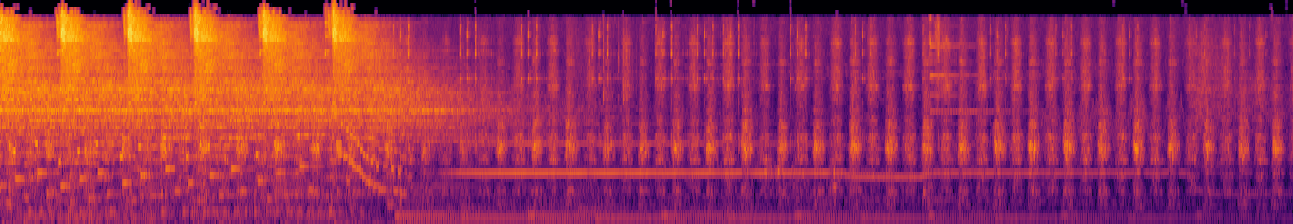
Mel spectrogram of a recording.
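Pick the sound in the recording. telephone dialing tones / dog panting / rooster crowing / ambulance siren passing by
dog panting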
